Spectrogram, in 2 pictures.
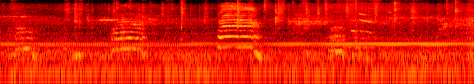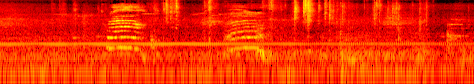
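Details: Newborn kittens, five in the litter, playing with their mother for the first time: high, arched, harmonic mews, several short ones in the first five seconds and more from twelve to fifteen seconds, over a low steady hum.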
